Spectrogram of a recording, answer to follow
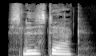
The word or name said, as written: SLIDDET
